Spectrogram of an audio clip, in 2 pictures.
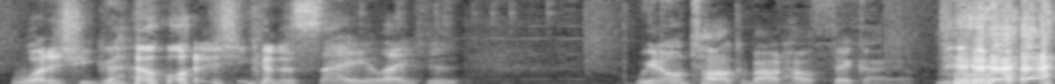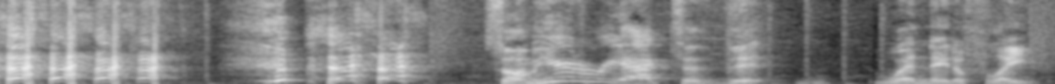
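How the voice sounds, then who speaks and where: A male reaction host with a high voice that swings widely as he talks. He rambles casually and exclaims in an animated way, like someone commenting on a video as it plays. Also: a little slow, long pauses, husky, soft background music.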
